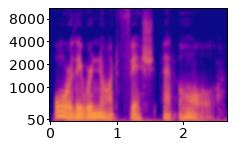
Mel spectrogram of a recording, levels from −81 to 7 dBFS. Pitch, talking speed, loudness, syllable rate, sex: 105 Hz, 160 wpm, -16 LUFS, 3.3 syllables/s, male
